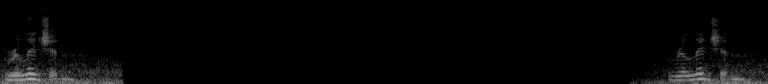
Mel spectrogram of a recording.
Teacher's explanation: So, where's the schwa? It's that first syllable, religion, and it is spelled with an e.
